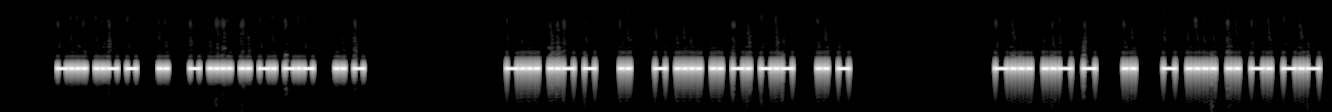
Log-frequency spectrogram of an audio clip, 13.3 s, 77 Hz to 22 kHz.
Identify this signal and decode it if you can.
Morse code, heard as a keyed tone, about 33 wpm, 700 Hz. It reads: BUT I THINK IT BUT I THINK IT BUT I THINK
